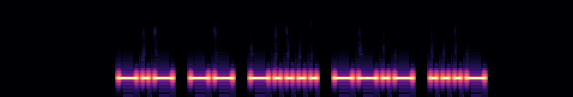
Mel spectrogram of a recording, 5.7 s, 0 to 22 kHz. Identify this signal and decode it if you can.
Morse code, heard as a keyed tone, about 20 wpm, 700 Hz. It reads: KM6QV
